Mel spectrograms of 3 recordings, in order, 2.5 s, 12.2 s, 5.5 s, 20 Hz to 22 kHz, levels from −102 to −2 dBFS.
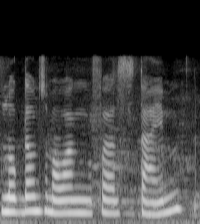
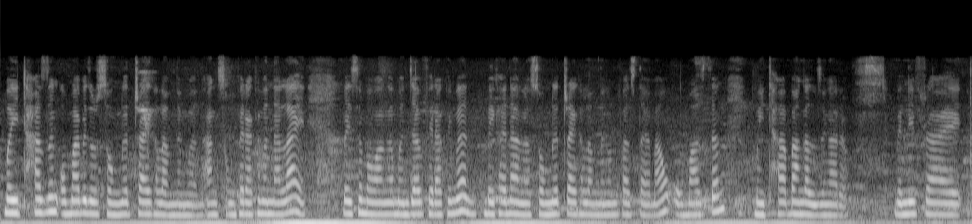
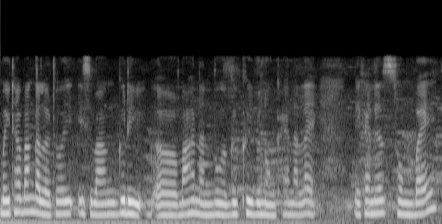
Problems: constant background noise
